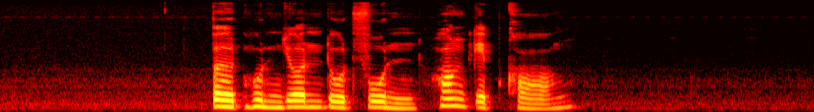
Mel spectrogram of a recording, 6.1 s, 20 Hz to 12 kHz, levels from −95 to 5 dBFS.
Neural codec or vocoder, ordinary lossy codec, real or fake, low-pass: none; none; real; 10.8 kHz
